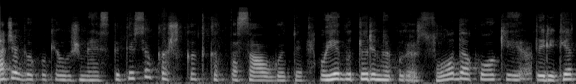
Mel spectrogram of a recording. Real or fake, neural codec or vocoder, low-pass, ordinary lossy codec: fake; codec, 32 kHz, 1.9 kbps, SNAC; 14.4 kHz; Opus, 16 kbps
